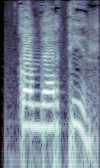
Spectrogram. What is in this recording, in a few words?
"convert to", spanish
